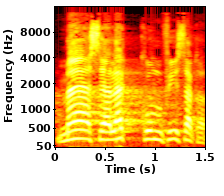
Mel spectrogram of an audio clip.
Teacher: يقرأ بإدغام الكاف في الكاف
